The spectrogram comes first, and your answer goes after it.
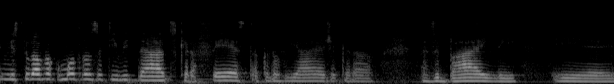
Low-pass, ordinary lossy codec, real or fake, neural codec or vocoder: none; none; fake; codec, 16 kHz, 0.4 kbps, LongCat-Audio-Codec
